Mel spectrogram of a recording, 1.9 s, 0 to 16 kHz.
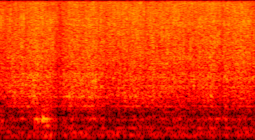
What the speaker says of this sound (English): we're going to just kind of cook this for a bit, like another sort of 3 or 4 minutes, stirring all the time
